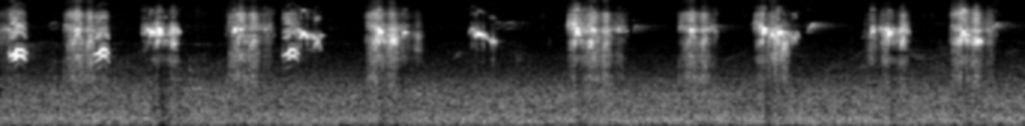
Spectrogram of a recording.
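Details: Hungry nestling sparrows in a bird house nest calling for their parents, who bring insects all day; rapid run of about a dozen high, harsh chirping bursts, roughly two per second, over faint background hiss.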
